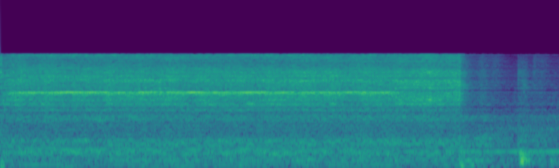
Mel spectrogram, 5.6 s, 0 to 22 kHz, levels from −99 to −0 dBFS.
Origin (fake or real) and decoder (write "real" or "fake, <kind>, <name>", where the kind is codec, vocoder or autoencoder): fake, autoencoder, DAC-VAE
